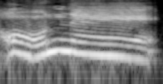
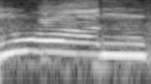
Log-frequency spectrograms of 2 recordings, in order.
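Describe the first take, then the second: First: Each letter is sounded with Indonesian spelling values. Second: It is pronounced as English 'wun'. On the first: The word is read as in Indonesian. The speaker calls it right. "Indonesia seharusnya bacanya one" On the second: The word is read as in its original English. The speaker calls it wrong. "Bukan won. ... Dari bahasa Inggris"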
